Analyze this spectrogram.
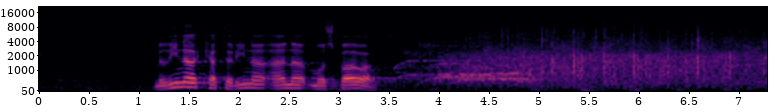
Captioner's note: applause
